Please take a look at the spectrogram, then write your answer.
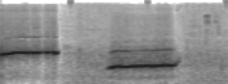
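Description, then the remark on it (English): A person whistles two clear, steady single-pitch notes, a higher one and then a slightly lower, longer one after a brief pause, fairly loud with no talking. “Whistling is pretty amazing, that if you look at a spectroscope, that's pretty one frequency.”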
